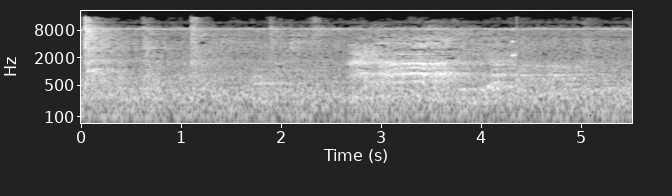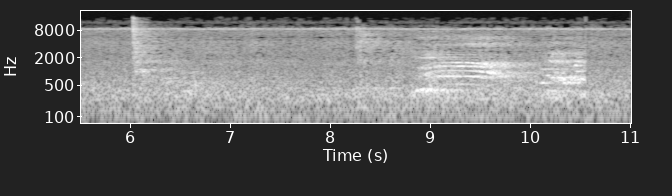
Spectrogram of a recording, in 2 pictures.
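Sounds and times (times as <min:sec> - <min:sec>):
din of players and court noise: 0:00.0 - 0:11.0.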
